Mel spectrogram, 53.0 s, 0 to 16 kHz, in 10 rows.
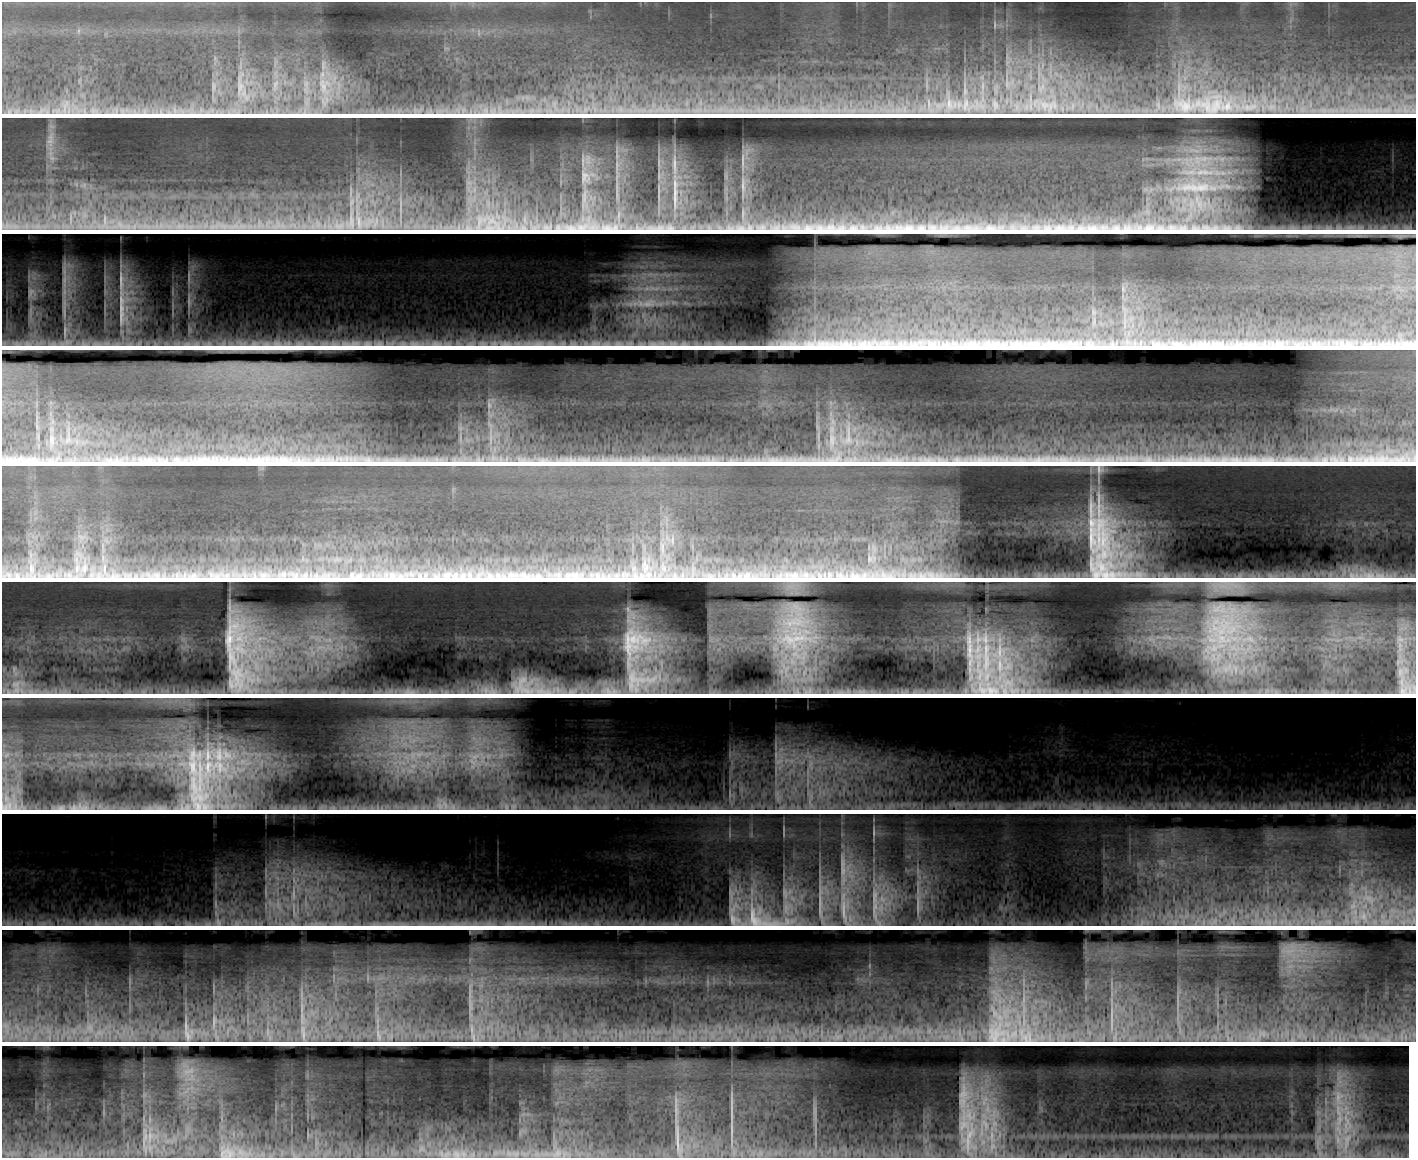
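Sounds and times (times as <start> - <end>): rumbling handling noise: 0.0 - 9.8, 13.5 - 24.8
breathy gasp: 9.6 - 10.0
loud noise: 13.5 - 24.8.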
